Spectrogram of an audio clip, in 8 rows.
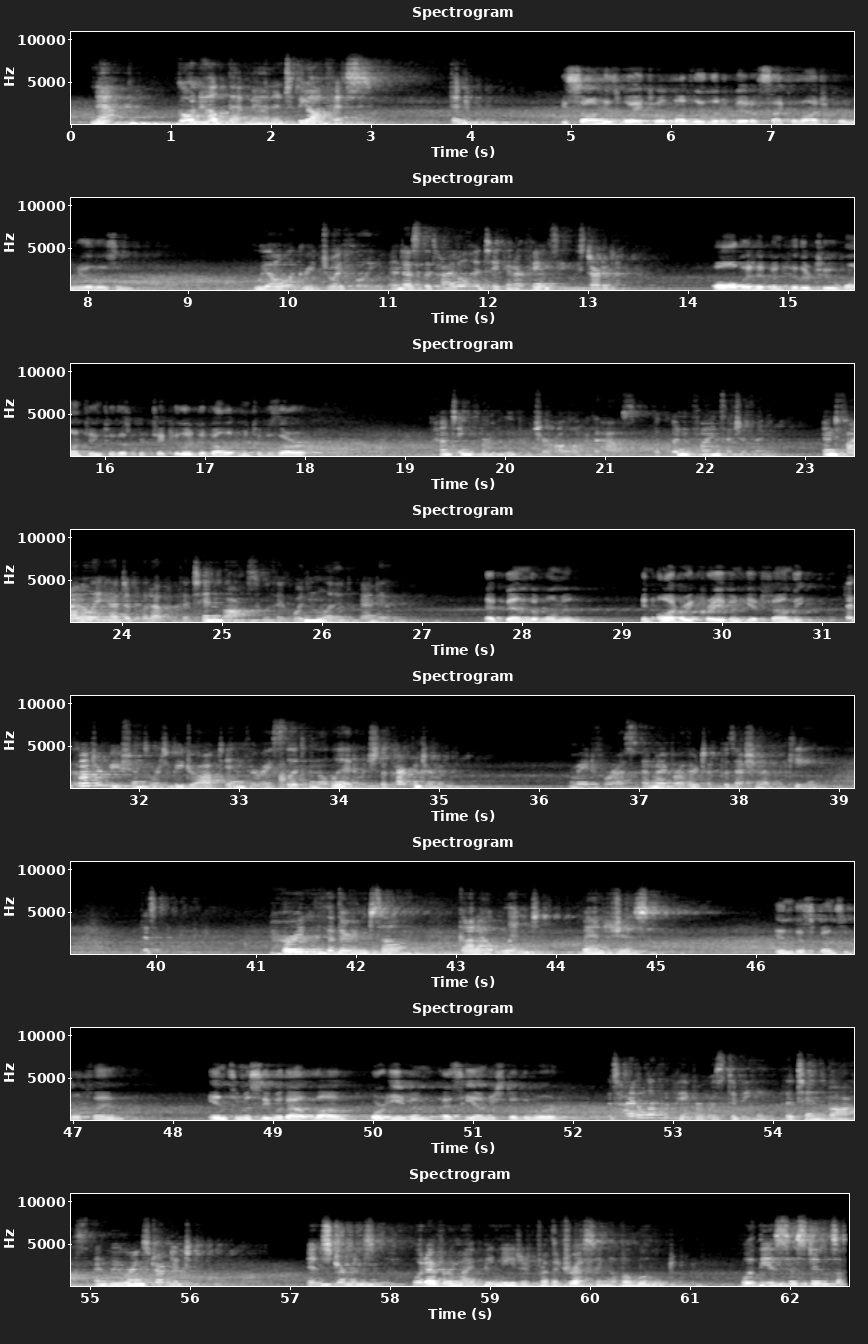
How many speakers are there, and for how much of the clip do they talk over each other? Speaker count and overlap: three, no overlap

